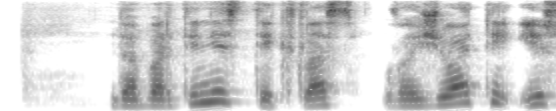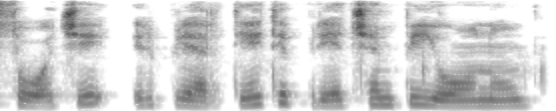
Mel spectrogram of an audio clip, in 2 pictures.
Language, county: Lithuanian, Panevėžys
